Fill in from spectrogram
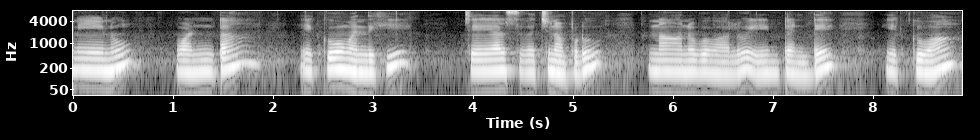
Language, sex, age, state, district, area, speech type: Telugu, female, 45-60, Andhra Pradesh, Nellore, rural, spontaneous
